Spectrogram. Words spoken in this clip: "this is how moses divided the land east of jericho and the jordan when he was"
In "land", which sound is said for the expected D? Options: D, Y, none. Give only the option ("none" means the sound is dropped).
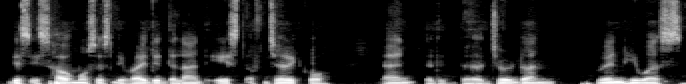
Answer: D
